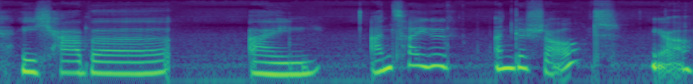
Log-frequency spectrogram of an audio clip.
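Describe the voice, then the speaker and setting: Medium-pitched woman's voice with a Chinese accent over noticeable background noise. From Taiwan. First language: Mandarin (speaking German). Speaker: former working holiday traveller. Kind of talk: interview. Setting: studio. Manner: halting, many fillers.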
